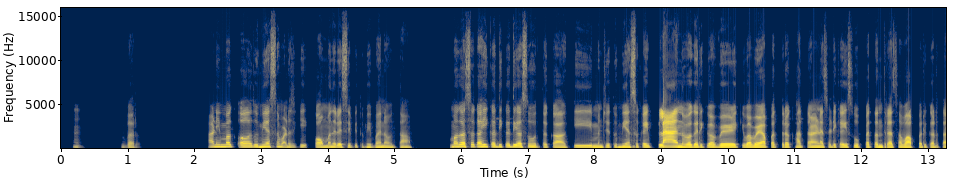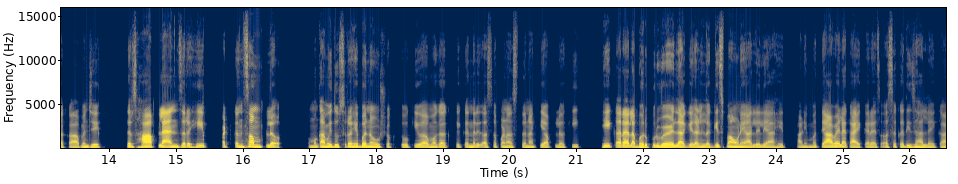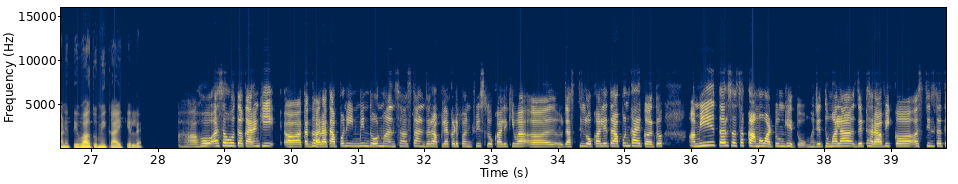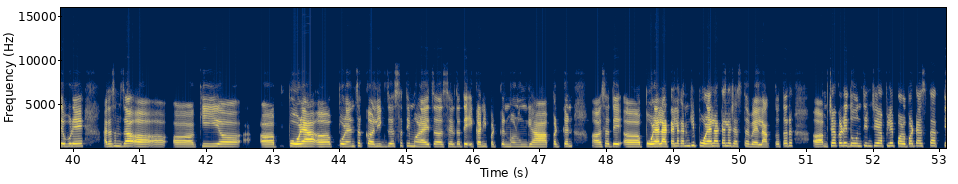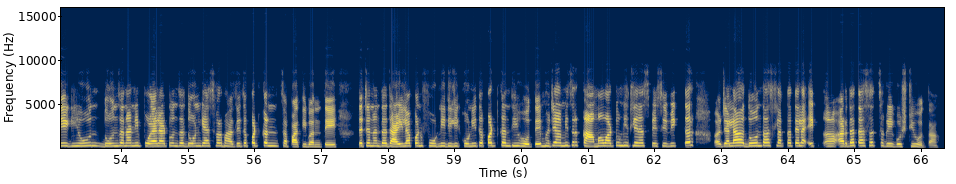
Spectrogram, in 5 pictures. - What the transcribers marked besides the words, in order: in English: "कॉमन रेसिपी"; stressed: "प्लॅन"; tapping; in English: "स्पेसिफिक"
- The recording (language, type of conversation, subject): Marathi, podcast, एकाच वेळी अनेक लोकांसाठी स्वयंपाक कसा सांभाळता?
